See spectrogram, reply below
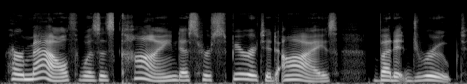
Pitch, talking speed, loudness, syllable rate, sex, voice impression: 195 Hz, 155 wpm, -17 LUFS, 3.7 syllables/s, female, feminine, middle-aged, tensed, powerful, clear, fluent, intellectual, friendly, lively, slightly strict, slightly sharp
